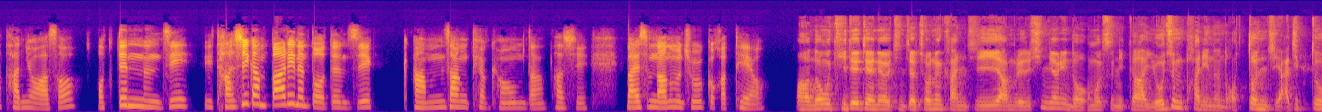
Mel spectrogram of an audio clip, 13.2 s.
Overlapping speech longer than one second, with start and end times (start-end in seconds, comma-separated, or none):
none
